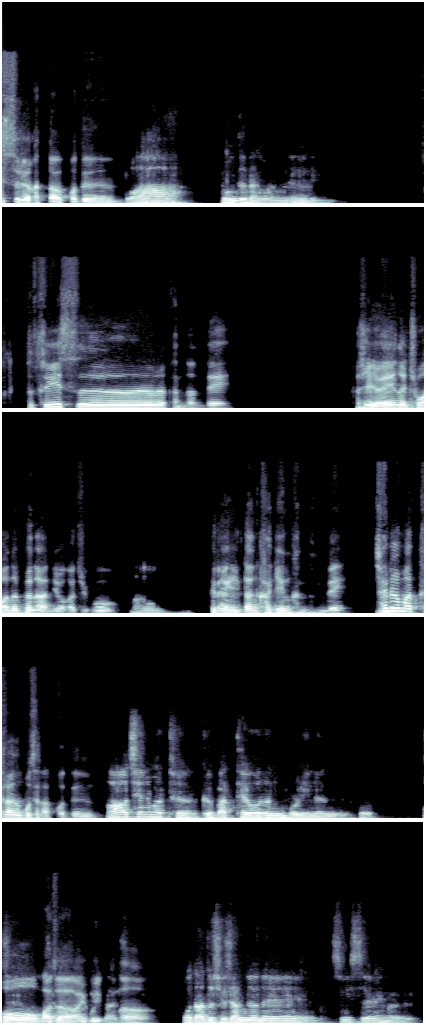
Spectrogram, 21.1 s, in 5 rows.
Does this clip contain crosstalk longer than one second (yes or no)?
yes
